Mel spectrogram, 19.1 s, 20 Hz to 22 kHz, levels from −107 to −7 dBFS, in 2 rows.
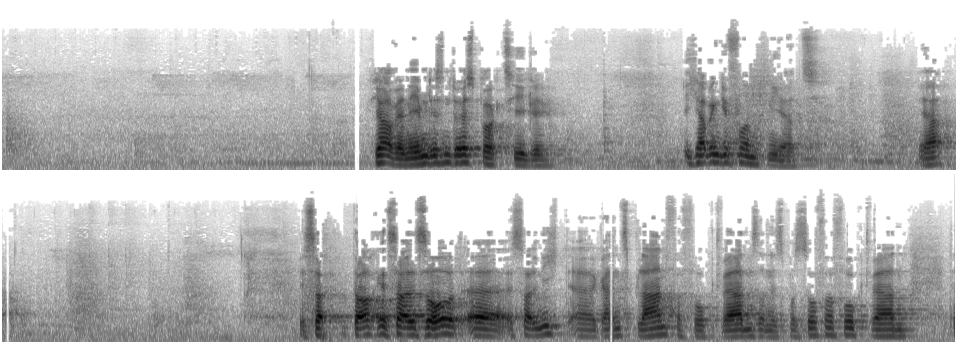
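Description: At 3.52 s the sound drops out for about 54 ms, then again at 9.58 s and 15.62 s for about 37 ms each. These are gaps at a join of encoded pieces: the audio was encoded in segments of about 6 s and joined untrimmed, so each encoder's start-up delay and final-frame padding survive as silence. Each dropout has smeared edges, and the sound resumes exactly where it stopped.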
